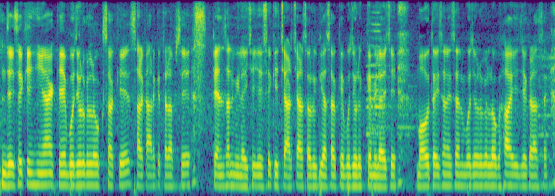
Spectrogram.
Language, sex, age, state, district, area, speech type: Maithili, male, 18-30, Bihar, Muzaffarpur, rural, spontaneous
